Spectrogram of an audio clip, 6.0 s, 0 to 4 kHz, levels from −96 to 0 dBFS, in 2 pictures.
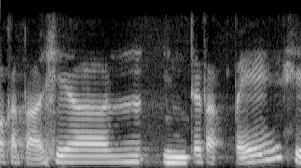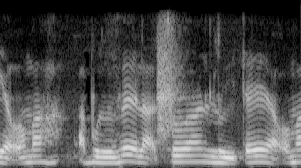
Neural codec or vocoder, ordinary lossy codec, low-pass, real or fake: none; AAC, 32 kbps; 3.6 kHz; real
